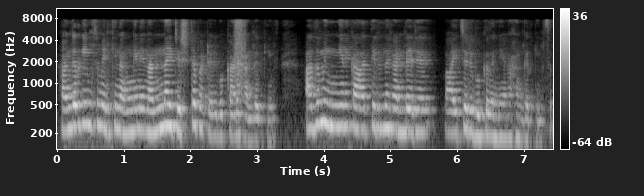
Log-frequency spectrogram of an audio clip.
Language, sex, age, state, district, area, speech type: Malayalam, female, 18-30, Kerala, Thiruvananthapuram, urban, spontaneous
